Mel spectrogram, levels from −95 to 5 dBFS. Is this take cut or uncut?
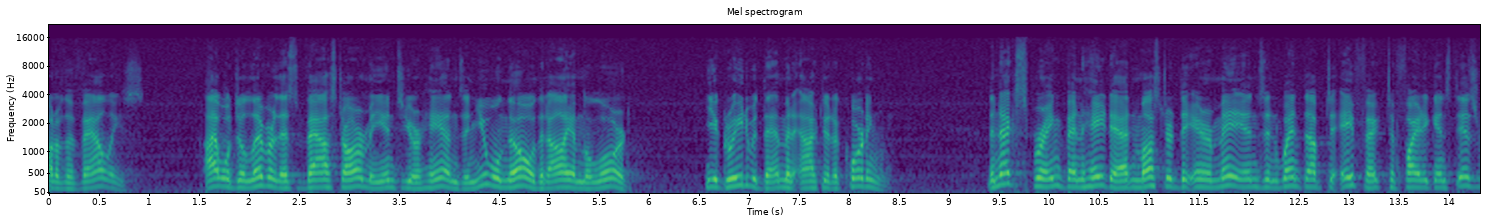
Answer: cut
